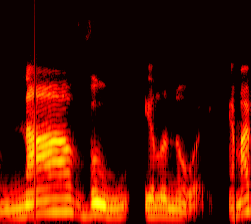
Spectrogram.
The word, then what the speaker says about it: Nauvoo: and a half hours south of chicago called na vu illinois am i pronouncing that right dwayne yeah you're pronouncing it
